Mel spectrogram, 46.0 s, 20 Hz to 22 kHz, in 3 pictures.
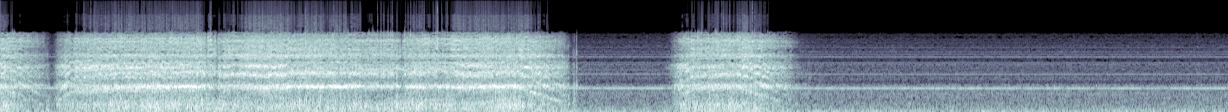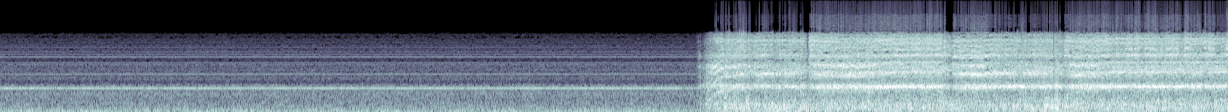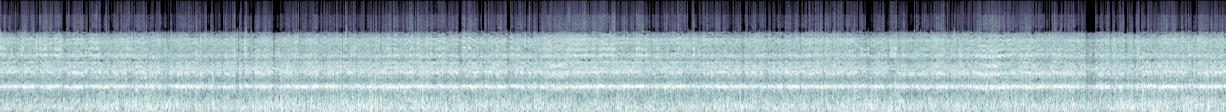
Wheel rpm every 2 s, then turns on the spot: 130, 220, 230, 70, 100, 0, 0, 0, 0, 0, 0, 0, 160, 220, 230, 230, 240, 230, 230, 230, 240, 230, 230.
none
